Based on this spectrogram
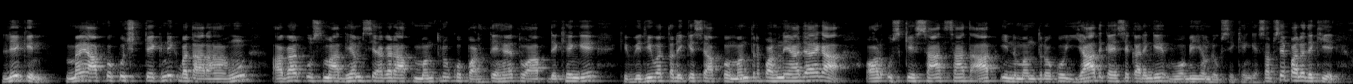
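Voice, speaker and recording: High-voiced man teaching Vedic chant. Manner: explains patiently, then chants syllables slowly and drawn out. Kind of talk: recitation lesson.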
